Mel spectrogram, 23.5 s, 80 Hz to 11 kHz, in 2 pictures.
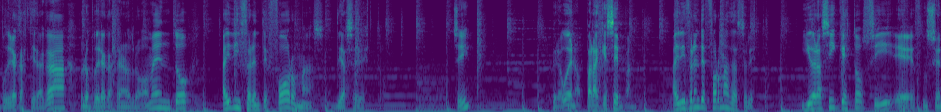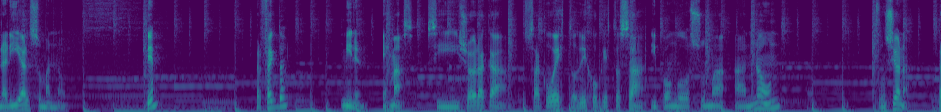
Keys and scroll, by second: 0.1 Escape, 0.6 u, 3.2 j, 3.6 u, 4.4 j, 6.5-7.5 typing, 9.0-10.9 typing, 12.3 Escape, 15.4-19.2 typing, 18.3 Escape, 20.5 n, 21.0 Return, 21.2 Escape, 21.5 l, 22.3 k.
